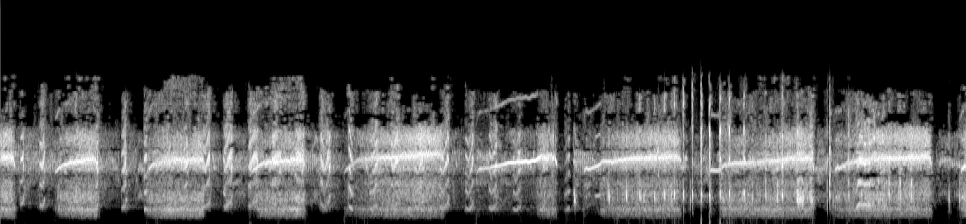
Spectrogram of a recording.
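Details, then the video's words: Shrill buzzy twittering of edible-nest swiftlets, a rainy-season mating lure call, delivered in repeated bursts roughly once a second with thin rising whistles mixed in. "SP Birahi Musim Hujan"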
